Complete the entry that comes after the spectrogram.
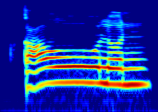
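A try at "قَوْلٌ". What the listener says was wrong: এখানে কাউ হবে না কও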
